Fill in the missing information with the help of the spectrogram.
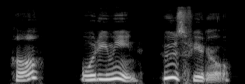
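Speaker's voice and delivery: confused, caught off guard; stunned husband. Acted. Husband shocked by news.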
